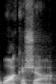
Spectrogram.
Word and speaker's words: Waukesha: Waukesha.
